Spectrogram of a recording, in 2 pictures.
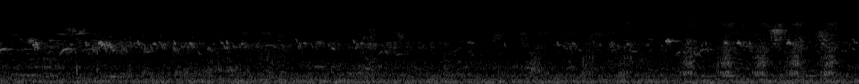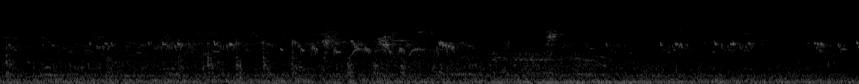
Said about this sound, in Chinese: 哦，光是这些声音，呃，现在这些鸟叫声就充满了想象空间了，对不对？这超有 feel 的吧？这声音来自于花莲的吉安乡，这是我经纪人录给我的，他来炫耀他美好的早晨的。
